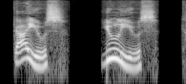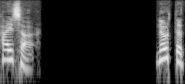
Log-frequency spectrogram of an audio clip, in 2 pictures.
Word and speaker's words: Gaius: In classical Latin, it was pronounced Gaius Julius Caesar. Note that the first name, like the second, is properly pronounced in three syllables, not two.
